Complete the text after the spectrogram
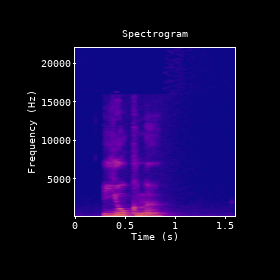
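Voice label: "юкны", Komi, female; kpv audio dict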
